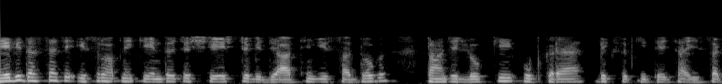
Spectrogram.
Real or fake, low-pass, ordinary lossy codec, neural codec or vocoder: fake; 3.6 kHz; none; vocoder, 44.1 kHz, 128 mel bands, Pupu-Vocoder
